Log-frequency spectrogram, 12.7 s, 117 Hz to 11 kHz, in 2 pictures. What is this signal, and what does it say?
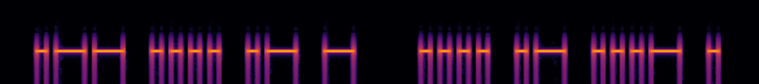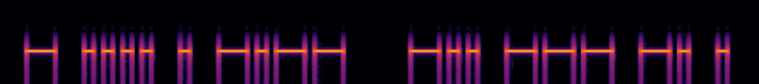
Morse code, heard as a keyed tone, about 15 wpm, 700 Hz. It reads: WHAT HAVE THEY DONE
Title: Sentences from Top 500 Words 15wpm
